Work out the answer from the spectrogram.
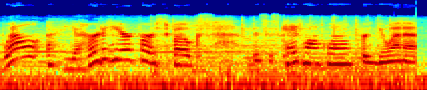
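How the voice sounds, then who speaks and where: A perky game newscast reporter. Her eager delivery rises and falls brightly in pitch, slightly muffled over clear background music. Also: very animated, moderate pace. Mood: perky, probing. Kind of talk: news broadcast. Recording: dull broadcast audio under music.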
